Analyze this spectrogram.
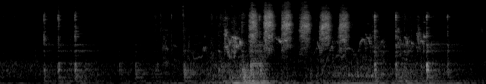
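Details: Budgerigars in an aviary with nesting boxes, playing and settled in; a flock grown from two pairs. Quick bright chirps and clicks, sparse at first, then a dense run of loud rhythmic chirping in the middle before tapering off.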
